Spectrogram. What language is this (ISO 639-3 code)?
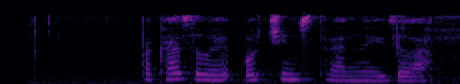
rus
